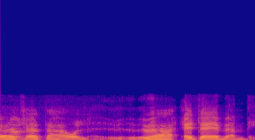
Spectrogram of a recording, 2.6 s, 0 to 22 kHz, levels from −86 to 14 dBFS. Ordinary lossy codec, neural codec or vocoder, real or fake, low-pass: none; none; real; 7.2 kHz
